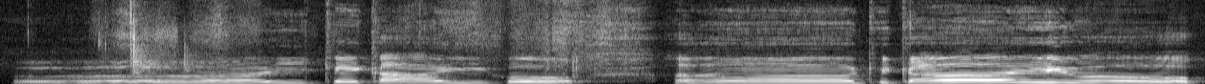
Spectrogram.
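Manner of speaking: high, very slow drawn-out moaning; ghostly wail. A narrator's reading. Ghostly voice in the night wails that it's falling. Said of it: "la voz siguió diciendo".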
